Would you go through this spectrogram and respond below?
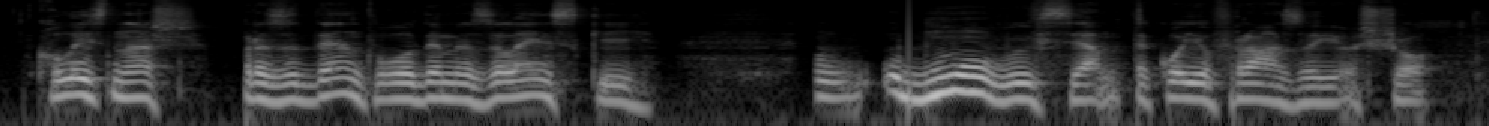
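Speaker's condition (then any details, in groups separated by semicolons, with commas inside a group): No condition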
